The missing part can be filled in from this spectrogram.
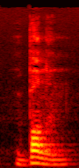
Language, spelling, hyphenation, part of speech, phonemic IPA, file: Dutch, bannen, ban‧nen, verb, /ˈbɑ.nə(n)/, Nl-bannen.ogg
- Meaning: to expel, drive off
